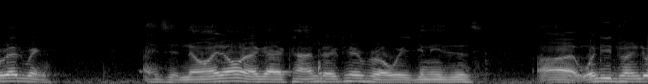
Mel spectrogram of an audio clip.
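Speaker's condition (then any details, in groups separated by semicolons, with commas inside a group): Cerebral palsy; since birth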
